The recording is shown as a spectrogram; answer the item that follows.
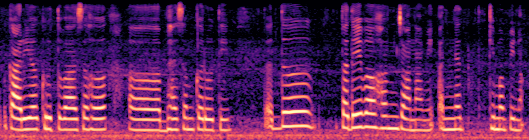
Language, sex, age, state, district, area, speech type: Sanskrit, female, 18-30, Maharashtra, Wardha, urban, spontaneous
